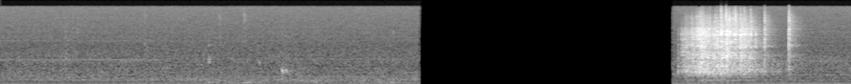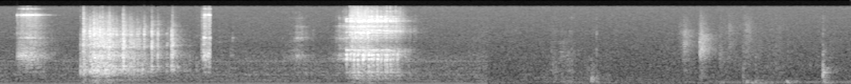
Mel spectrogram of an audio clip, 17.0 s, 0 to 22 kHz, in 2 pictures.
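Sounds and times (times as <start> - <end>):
rattling clatter of dried beans: 6.8 - 7.9, 8.7 - 10.6.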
